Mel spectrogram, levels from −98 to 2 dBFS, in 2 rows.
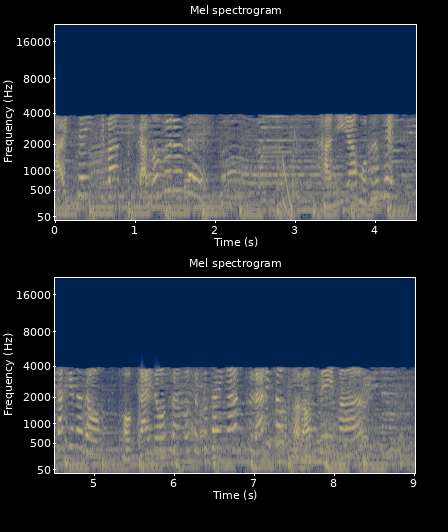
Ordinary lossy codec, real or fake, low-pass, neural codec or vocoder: AAC, 16 kbps; real; 7.2 kHz; none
